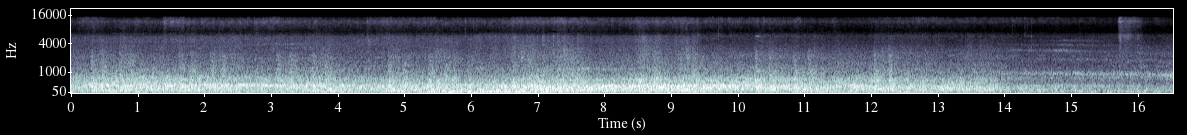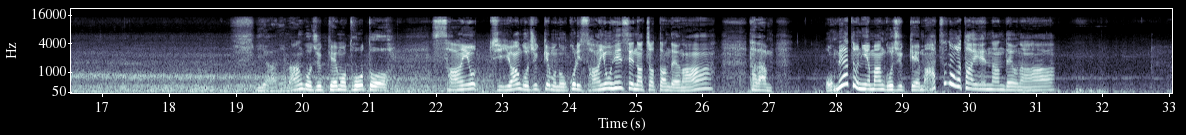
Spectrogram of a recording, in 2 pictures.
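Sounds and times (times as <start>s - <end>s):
train wheels on rails: 0.0s - 33.0s.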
